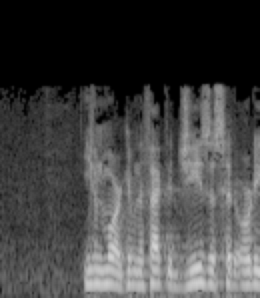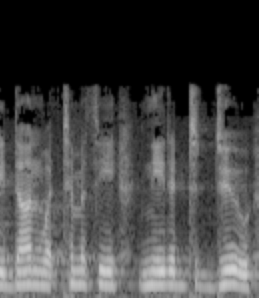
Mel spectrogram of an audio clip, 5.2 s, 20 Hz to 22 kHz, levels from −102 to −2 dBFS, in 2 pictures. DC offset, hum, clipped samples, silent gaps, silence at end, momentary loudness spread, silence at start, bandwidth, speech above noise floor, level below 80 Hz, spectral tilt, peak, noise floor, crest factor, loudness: under 0.1%; none; under 0.1%; none; 0 s; 7 LU; 0.8 s; 8 kHz; 32 dB; -56 dBFS; -5 dB/octave; -6 dBFS; -58 dBFS; 20 dB; -27 LUFS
